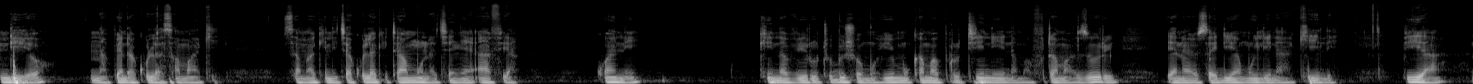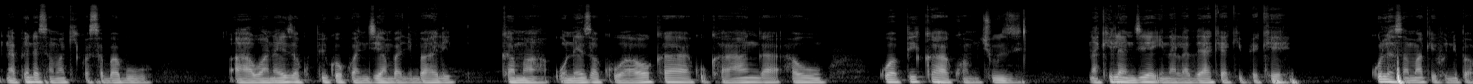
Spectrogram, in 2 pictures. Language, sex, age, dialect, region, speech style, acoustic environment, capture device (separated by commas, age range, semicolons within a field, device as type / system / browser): Swahili, male, 18-24, Kenya - Mombasa, Kenya, relaxed, silence, mobile / Linux / Chrome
